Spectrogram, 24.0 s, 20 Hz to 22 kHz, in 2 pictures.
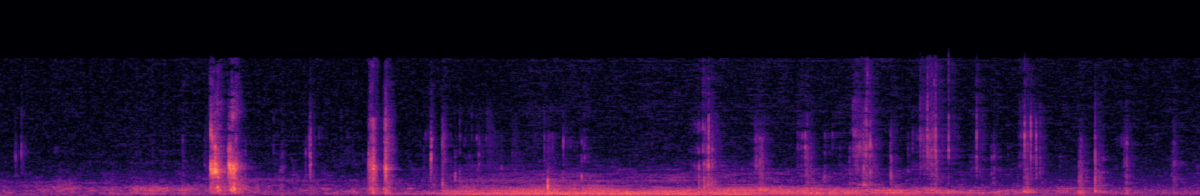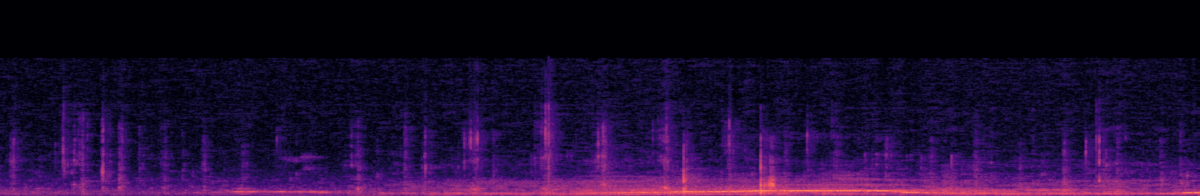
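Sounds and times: chewing green onion: 0.0s - 24.0s
clicks of snail shells: 1.8s - 4.9s.

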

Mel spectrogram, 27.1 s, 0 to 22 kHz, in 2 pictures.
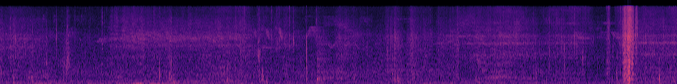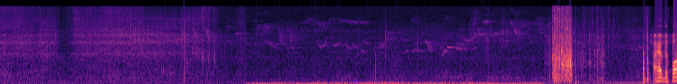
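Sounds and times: small birds chirping: 0.0s - 24.9s
low rumble: 18.4s - 24.4s.

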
